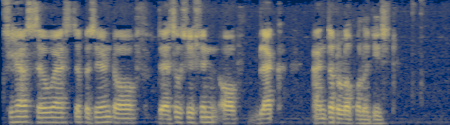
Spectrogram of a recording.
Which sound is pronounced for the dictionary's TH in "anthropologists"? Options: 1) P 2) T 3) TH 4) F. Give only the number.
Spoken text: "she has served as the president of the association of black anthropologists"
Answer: 2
